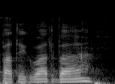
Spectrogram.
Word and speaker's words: Pathik Wadhwa: So, I'd like to introduce Pathik Wadhwa, and I know I'm not pronouncing his name correctly, but it's, you say it as you spell it, Pathik Wadhwa.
